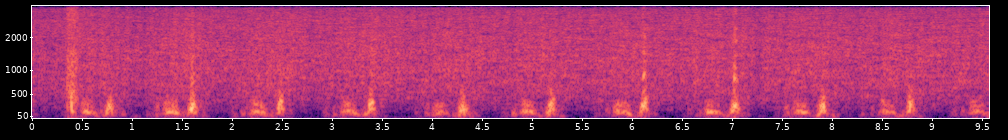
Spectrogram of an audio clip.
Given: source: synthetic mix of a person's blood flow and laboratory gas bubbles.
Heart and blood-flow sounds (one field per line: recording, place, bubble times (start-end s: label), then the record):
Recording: Doppler ultrasound of blood flow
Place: precordium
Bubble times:
0.37-0.48 s: bubbles
From the record:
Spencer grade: 1 (occasional bubble signal discernible with the cardiac motion signal, with majority of cardiac periods free of bubbles)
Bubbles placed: anywhere in the cardiac cycle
